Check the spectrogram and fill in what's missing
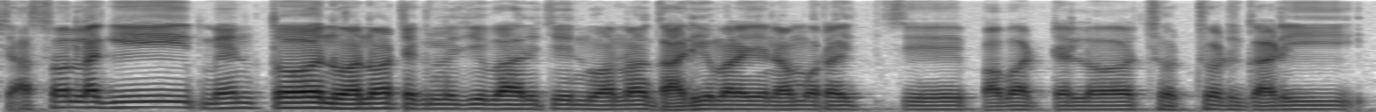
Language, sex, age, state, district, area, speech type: Odia, male, 45-60, Odisha, Bargarh, urban, spontaneous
